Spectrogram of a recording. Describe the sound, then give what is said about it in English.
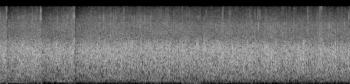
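An audience claps steadily for Janice Stein after a debate's round discussion, a dense, even wash of many hands that stays loud and unbroken for several seconds, with no voices standing out. “Big round of applause for Janice Stein.”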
